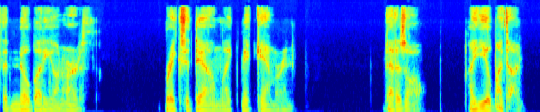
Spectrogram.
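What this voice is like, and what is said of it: Close-mic NPR-style radio voice. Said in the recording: “I'm going to speak into the mic at this close proximity ... say in my NPR voice”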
